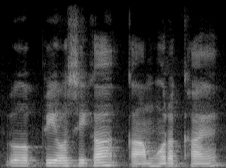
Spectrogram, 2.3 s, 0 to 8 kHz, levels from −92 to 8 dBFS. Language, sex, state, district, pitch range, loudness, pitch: Hindi, male, Uttar Pradesh, Shamli, 115-130 Hz, -19 LUFS, 125 Hz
